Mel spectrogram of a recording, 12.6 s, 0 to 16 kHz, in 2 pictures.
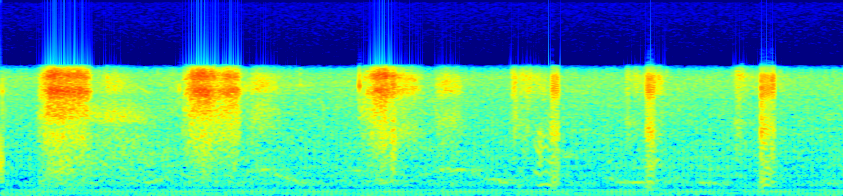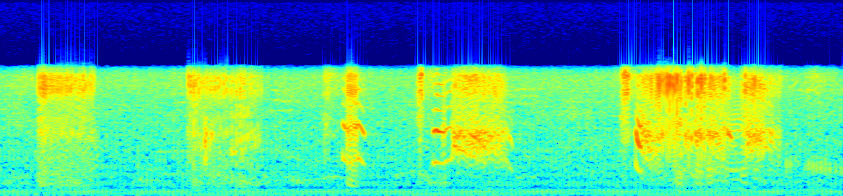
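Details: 6-week-old infant later diagnosed with laryngomalacia, tracheomalacia and micrognathia (Pierre Robin sequence), with sleep apnea and retractions, gasping and turning blue around lips; harsh noisy gasping breaths at irregular intervals with breathing pauses; inspiratory stridor.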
